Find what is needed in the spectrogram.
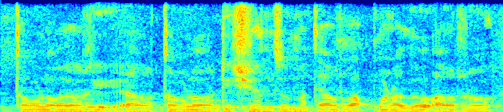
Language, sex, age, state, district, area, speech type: Kannada, male, 30-45, Karnataka, Bangalore Urban, urban, spontaneous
